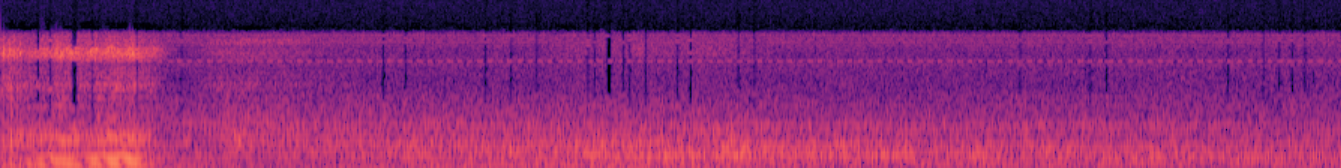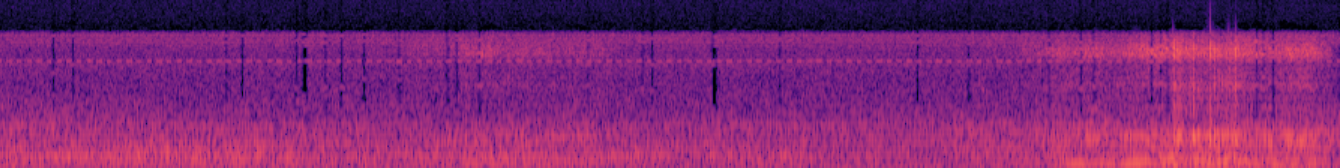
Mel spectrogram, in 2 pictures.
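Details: Adult woman (a mother) asleep with lights on, described as deep REM sleep: low steady rattling breath noise through most of the clip, with a louder snore near the end; snoring.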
